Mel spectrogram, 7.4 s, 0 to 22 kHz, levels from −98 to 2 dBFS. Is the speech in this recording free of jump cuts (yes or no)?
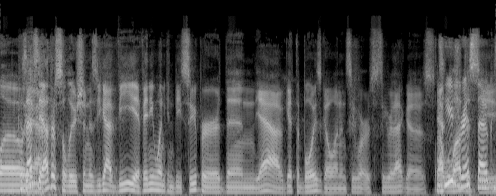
yes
